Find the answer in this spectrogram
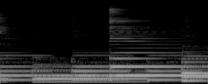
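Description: Acoustic guitar strummed, its chords ringing and changing three times, with no voice over it.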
